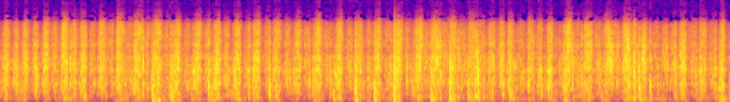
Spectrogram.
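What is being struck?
Small printed cardboard box.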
